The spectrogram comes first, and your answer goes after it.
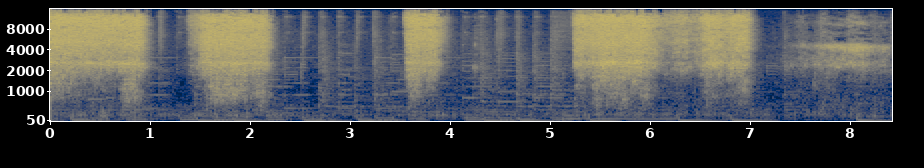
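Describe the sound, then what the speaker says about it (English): Insect repellent sprayed onto bare legs outdoors in Jamaica in several loud hissing aerosol bursts of a second or so each, separated by short pauses, with quieter rustling between them and no talking. "I'm going to quickly douse my legs in more spray."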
